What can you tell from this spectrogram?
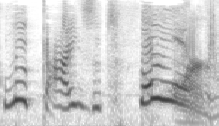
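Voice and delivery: very high-pitched squealed call; excited onlooker. Acted. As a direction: shriek it like a thrilled fan, hammed up. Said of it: "She's like".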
